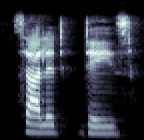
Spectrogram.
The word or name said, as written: salad days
